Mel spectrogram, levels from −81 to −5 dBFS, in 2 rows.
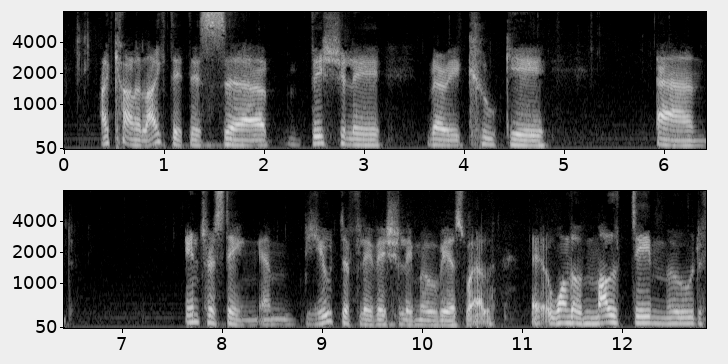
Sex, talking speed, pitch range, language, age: male, 105 wpm, 100-125 Hz, English, 30-49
